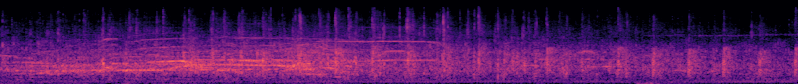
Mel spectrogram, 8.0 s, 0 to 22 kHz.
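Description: Audience applause at a 2007 College of Environmental Design commencement ceremony for graduating master's degree recipients, a broad sustained clapping from a large crowd that stays steady and full for several seconds before slightly thinning.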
